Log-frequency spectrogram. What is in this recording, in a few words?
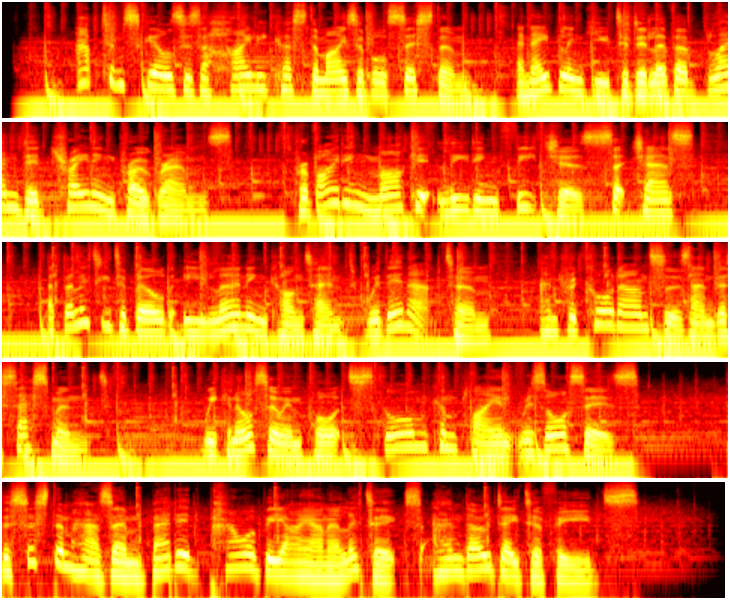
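Southern English upbeat, Male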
